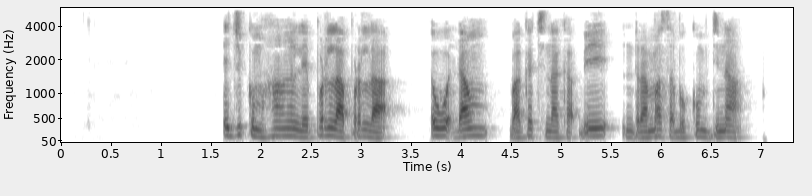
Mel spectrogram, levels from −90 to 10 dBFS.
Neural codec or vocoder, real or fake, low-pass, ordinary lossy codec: none; real; 5.4 kHz; MP3, 32 kbps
